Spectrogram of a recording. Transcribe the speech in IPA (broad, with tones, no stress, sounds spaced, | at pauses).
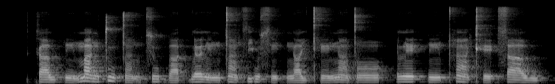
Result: k a˧ w p ĩ˨˩ m a˥˧ ŋ t̪ u˥˧ t̪ ã˨˩ n t͡s u˧ b a˨ k̚ l ə˦ l ĩ˧ ŋ t̪ ã˥˧ t͡s j u˥˧ s ĩ˨ k̚ ŋ a˧ j t̪ʰ ẽ˧ ŋ ã˥˧ t̪ ɔ̃˦ | l ẽ˦ t̚ p ĩ˧ pʰ ã˥˧ kʰ e˨ ʔ s a˥˧ w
